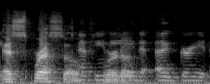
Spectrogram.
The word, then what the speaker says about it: espresso: let me get that espresso.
